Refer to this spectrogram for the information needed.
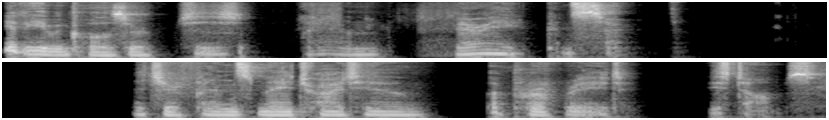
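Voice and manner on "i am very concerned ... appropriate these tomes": very soft, hushed whisper, slower. Narrator voicing a character stepping closer to the listener, very soft whisper. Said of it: "She's speaking very soft whisper now".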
